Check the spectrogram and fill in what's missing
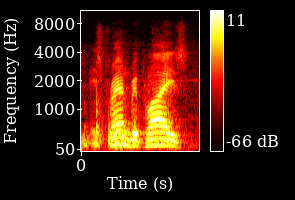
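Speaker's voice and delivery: usual speaking voice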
